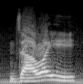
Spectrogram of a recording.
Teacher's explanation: जावाई या शब्दातील ज हा वर्ण दंततालव्य आहे. दंततालव्य वर्ण पाहायच झालं तर त्याला च, छ, ज आणि ज याच्यामध्ये मोडतात.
